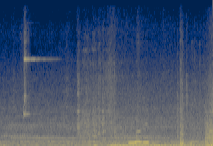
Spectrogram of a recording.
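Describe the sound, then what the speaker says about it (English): A forklift engine rumbles in from a distance and grows louder and heavier, with faint clanks and a brief squeak over the rising drone. "Sounds like a forklift coming"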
